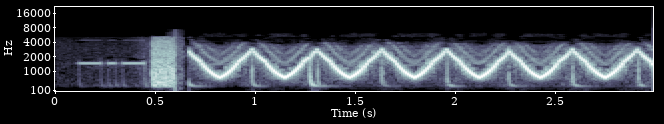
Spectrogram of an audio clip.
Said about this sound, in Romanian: Din Dacia, o alarmă, hai.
